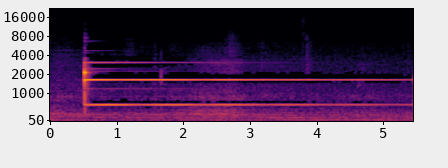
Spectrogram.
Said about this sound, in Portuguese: Daqui a pouco eu vou convidar o sino a soar para que a gente possa encerrar esse período formal de prática. Quando isso acontecer, não precisa se mexer correndo. Apenas observa o efeito do som do sino na sua prática nesse momento.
